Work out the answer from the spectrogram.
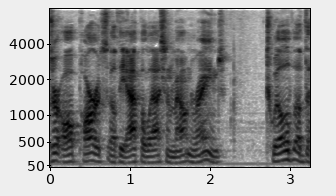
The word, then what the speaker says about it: Appalachian: mispronounce things on this channel but the correct pronunciation of the mountain range is in fact appalachian people in the north and west will usually say appalachian which hurts my ears to even say that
